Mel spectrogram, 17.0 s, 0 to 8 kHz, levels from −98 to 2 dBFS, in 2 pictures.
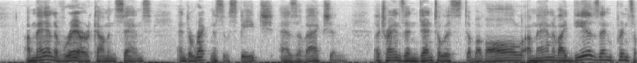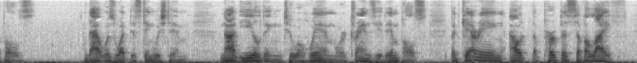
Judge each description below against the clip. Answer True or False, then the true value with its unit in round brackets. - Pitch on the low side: True (115 Hz)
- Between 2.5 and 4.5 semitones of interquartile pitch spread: True (3.3 semitones)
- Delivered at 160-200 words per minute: False (150 wpm)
